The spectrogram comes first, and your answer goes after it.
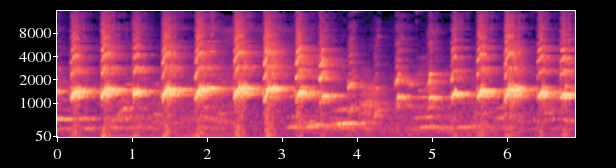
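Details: Pinscher puppy named Teco crying very loudly: sharp, high, harmonic yelps repeated steadily about two and a half times per second, each a short bright cry with slightly falling tails, no other sounds.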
